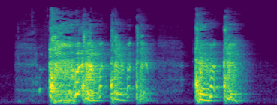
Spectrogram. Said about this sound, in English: … just coughed with her finger in my face.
